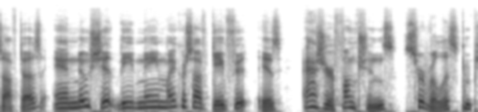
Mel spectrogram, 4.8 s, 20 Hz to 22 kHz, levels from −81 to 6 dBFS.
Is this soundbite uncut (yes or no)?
no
